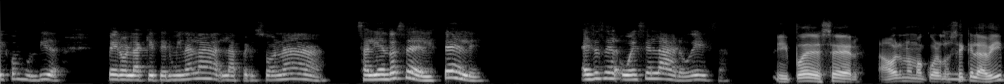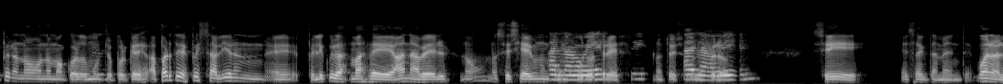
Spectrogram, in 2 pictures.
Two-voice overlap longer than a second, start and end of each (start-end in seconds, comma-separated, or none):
15.5-17.4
